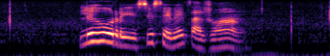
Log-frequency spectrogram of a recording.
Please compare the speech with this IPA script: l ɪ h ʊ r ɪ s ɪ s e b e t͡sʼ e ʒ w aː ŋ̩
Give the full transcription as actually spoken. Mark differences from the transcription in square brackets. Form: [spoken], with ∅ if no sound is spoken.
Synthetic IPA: l ɪ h ʊ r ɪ s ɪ s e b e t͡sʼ [a] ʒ w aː ŋ̩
